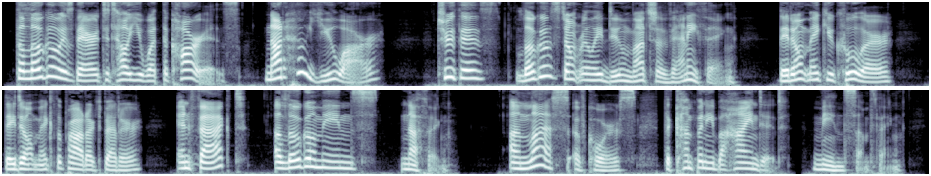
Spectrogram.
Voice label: Car Commercial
